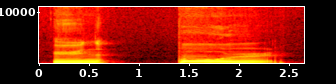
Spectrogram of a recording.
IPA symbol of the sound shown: u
